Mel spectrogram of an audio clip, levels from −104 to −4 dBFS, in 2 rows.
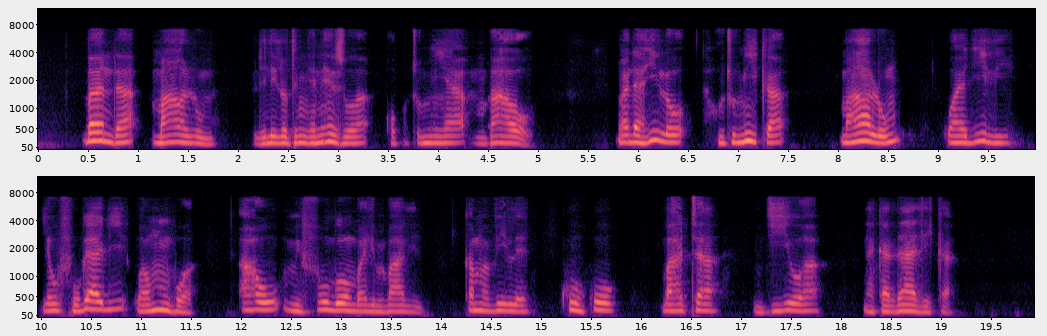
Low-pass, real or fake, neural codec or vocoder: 7.2 kHz; fake; codec, 16 kHz, 0.8 kbps, ZipCodec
